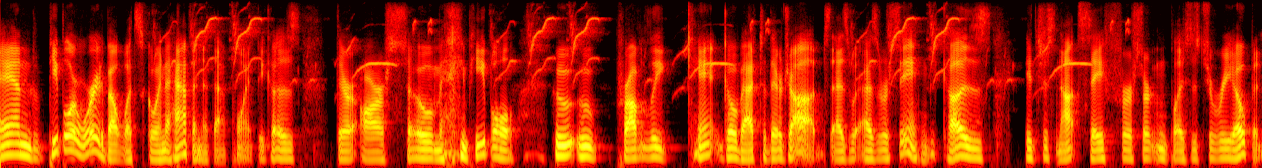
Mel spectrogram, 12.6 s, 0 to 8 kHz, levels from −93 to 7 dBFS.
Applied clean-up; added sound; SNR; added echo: none; Chirp, tweet; 19 dB; none.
